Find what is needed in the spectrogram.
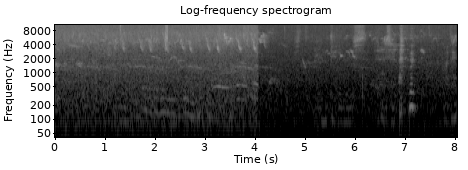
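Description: Faint birdsong: short chirps and quick downward-sweeping calls over a quiet background. About halfway through it drops away suddenly to near silence, broken by a few soft knocks near the end.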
